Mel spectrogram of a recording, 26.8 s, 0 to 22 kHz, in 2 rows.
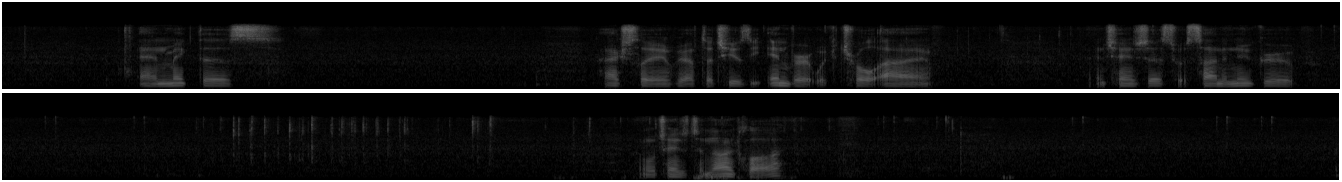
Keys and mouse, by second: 6.1 ctrl+i, 8.6 z, 10.7 ctrl+g, 14.1-19.2 drag, 19.2 Tab, 20.2 a.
